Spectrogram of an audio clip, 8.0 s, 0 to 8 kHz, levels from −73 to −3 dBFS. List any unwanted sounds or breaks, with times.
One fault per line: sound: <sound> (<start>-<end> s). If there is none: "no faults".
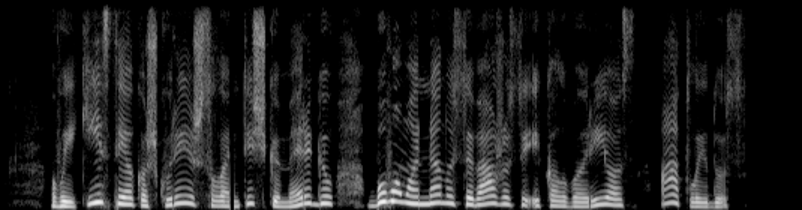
sound: dropout (2.3-2.3 s)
